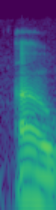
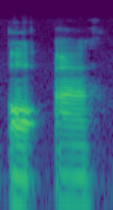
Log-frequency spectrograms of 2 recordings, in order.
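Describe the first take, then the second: First: The letters are said as one single vowel sound. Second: The letters are said as two separate vowel sounds. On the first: The speaker calls it right. "we want to be saying O for road" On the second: The speaker calls it wrong. "we don't want to be saying oh ah"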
